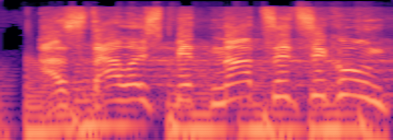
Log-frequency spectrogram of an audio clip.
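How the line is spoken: Yelling announcer. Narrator (Russian): завопил другой диктор

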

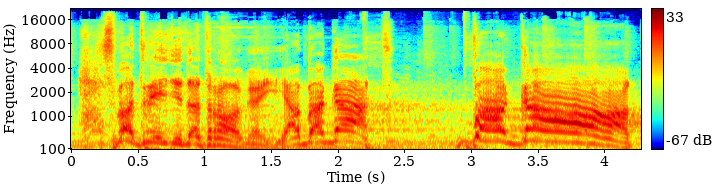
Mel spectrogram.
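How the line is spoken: Shouted. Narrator (Russian): закричал он

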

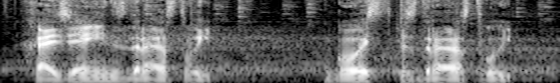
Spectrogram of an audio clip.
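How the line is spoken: Funny cartoonish voice. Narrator (Russian): произнесло оно смешным мультяшным голосом

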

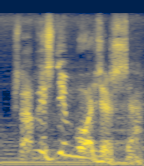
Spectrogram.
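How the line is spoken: Deep booming drone. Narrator (Russian): прогудел пожиратель лосятины

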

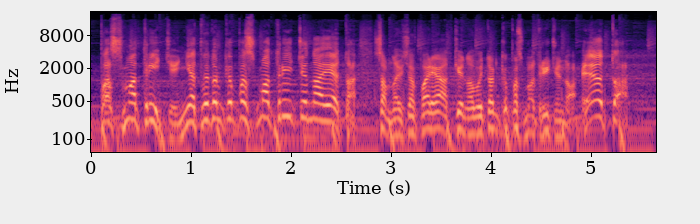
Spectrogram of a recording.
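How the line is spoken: Yelling. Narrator (Russian): Никол вопил

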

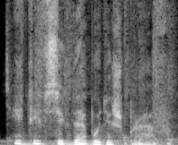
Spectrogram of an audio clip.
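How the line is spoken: Mother's sigh. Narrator (Russian): вздохнула мама

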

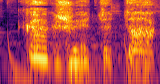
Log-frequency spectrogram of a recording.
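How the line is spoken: Whisper. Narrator (Russian): прошептал Артамонов

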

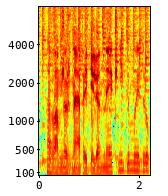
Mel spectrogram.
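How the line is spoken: Plain. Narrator (Russian): спросил он

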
